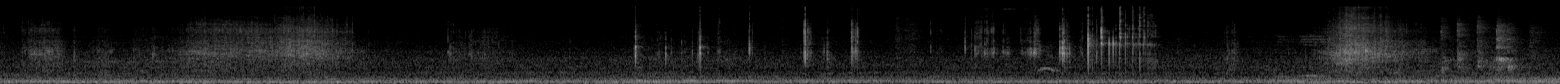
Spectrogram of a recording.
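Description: Toy skip-loader garbage truck worked by hand on a concrete floor: a run of sharp plastic clicks and clacks, with a small stone knocking onto the concrete. Short scraping rushes come near the start and again near the end.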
